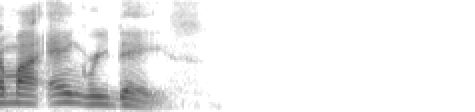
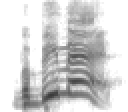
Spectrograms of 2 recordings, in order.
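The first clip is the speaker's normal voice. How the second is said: mock taunt; 8 semitones higher than usual. Taunting the hater.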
